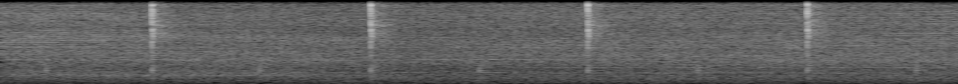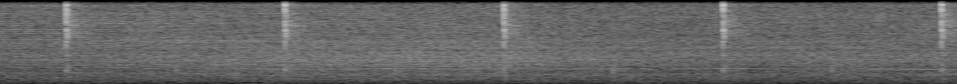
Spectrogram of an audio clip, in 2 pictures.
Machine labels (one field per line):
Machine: valve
